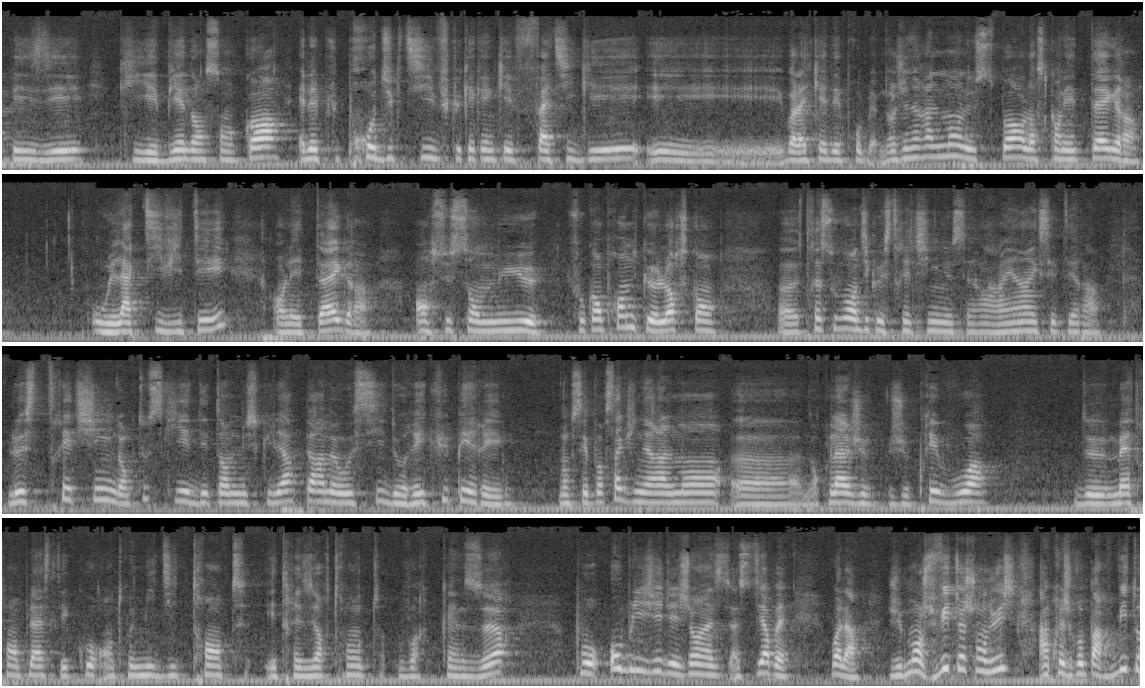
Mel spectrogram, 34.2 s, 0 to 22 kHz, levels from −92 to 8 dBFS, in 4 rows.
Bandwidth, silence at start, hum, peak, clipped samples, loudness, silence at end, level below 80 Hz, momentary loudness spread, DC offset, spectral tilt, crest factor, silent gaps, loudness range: 18 kHz; 0 s; none; 0 dBFS; under 0.1%; -19 LUFS; 0 s; -38 dBFS; 9 LU; under 0.1%; -4.5 dB/octave; 18 dB; none; 3 LU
